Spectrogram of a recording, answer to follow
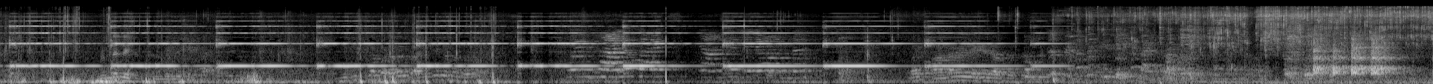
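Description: An electronic alarm buzzer sounding in repeated beeps of about a second each, with short gaps, under people talking; it stops about ten and a half seconds in, giving way to a broad noisy background.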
